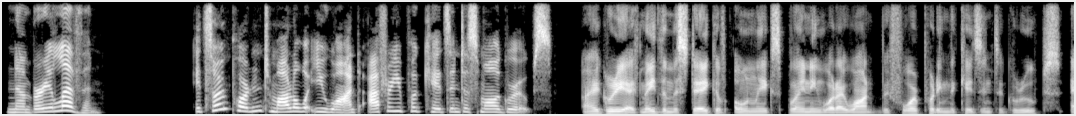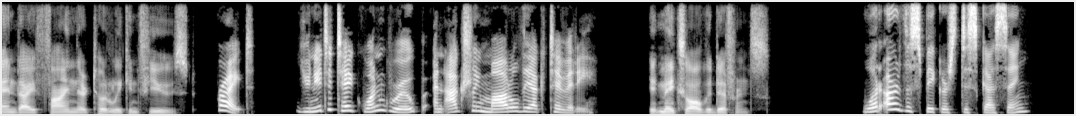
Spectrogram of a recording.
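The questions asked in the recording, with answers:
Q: What are the speakers discussing?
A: Modeling an activity for students after putting them into small groups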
